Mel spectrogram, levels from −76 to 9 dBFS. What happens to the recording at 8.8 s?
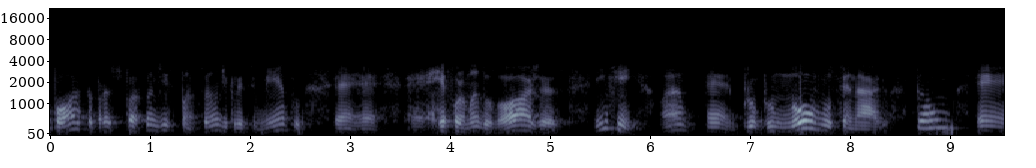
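A packet carrying iLBC audio went missing, so lost iLBC frames leave a gap from 8.78 to 8.81 s. The gap lasts 20 ms, which fits a single lost 20 ms frame. With nothing to decode, the decoder repeats the last pitch cycle blended with noise. The result is a brief held, slightly buzzy sound. Because each iLBC frame decodes on its own, the speech returns cleanly right after.

That moment also sits inside the iLBC codec path that runs through the whole clip, at a rate that fits its 15.2 kbps mode. The excitation of each 20 ms frame is coded independently, and the line passes only about 250 Hz to 3.4 kHz. The speech therefore sounds thin and narrowband, with plainly audible roughness and a somewhat synthetic edge around the concealed gap.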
